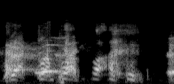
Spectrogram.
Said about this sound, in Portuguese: Assustou, foi. Desça, cachorro de merda.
